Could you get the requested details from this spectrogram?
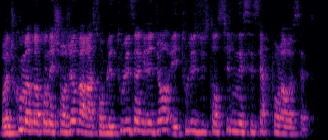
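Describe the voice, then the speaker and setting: A man's voice: sits high, very fast, noisy background. A man hosting a cooking video, explaining history and ingredients in a playful, teasing way with mock-serious jokes. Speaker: cooking channel host. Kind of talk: jokey cooking video narration. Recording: roomy echo.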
